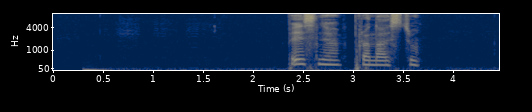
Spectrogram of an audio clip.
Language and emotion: Russian, neutral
